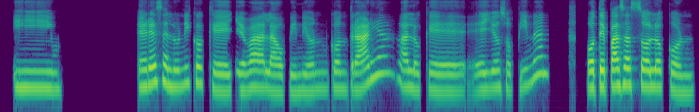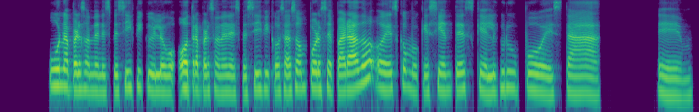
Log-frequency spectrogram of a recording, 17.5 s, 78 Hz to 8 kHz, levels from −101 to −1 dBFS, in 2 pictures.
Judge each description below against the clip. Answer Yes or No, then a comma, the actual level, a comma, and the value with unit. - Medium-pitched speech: No, high, 195 Hz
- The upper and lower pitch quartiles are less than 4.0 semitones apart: Yes, average, 2.8 semitones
